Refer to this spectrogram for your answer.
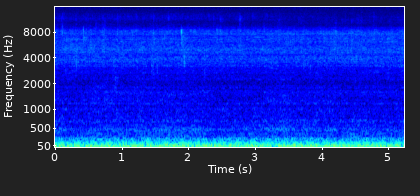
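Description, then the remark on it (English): A rain sound recording plays: steady, quiet rain hiss with a soft low rumble underneath, continuous and even throughout, with faint scattered droplet ticks and no voices. “You like the rain one? Okay. Okay, we'll put that on.”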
